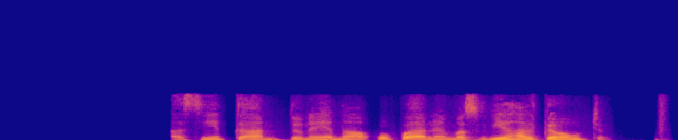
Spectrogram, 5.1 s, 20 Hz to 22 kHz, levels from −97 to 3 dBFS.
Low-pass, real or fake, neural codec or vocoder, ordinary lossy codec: 7.2 kHz; fake; codec, 16 kHz, 0.5 kbps, X-Codec, HuBERT features, trained on general audio; MP3, 48 kbps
